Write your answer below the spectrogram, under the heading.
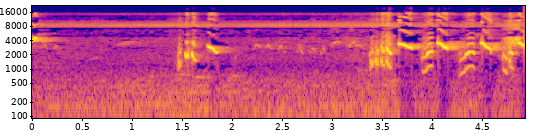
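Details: Oriental magpie-robin singing vigorously: a long quiet gap, a few brief high whistled notes at first, then a lively burst of sliding, rising and falling whistles and chirps near the end, over a faint steady high hiss.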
